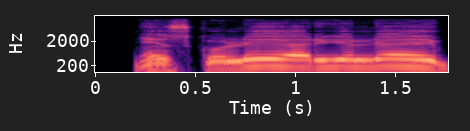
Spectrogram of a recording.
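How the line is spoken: Shout. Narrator (Russian): закричал ему Хаим Дронг

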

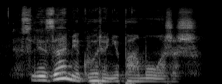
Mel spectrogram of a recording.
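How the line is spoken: Mother's sigh. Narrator (Russian): вздохнула мама

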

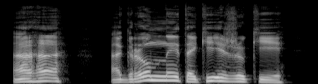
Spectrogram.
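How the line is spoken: Wry snort. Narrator (Russian): хмыкнул я

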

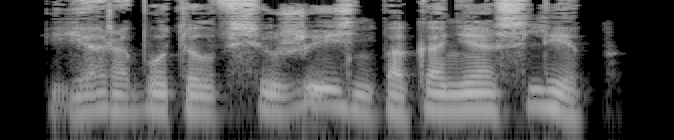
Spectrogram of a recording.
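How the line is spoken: Old man whispering. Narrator (Russian): прошептал старик

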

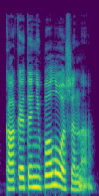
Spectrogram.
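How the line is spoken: Indignant old man grumbling. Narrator (Russian): ворчал самый седой и морщинистый из них, словно старый дуб, изъеденный временем и негодованием

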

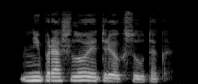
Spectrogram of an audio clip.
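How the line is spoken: Grumbled. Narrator (Russian): проворчала та

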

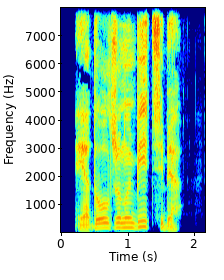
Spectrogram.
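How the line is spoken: Very quiet, menacing. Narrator (Russian): сказал психопат очень тихо

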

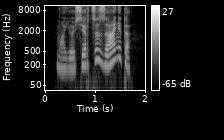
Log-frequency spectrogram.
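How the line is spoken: Sullen mutter. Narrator (Russian): угрюмо пробормотал я

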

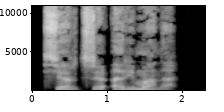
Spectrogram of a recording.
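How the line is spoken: Whispering man. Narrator (Russian): смуглый и сильный мужчина прошептал

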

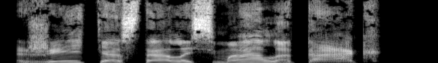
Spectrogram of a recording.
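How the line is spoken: Sinister nasal voice behind. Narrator (Russian): раздался зловещий гнусавый голос за спиной

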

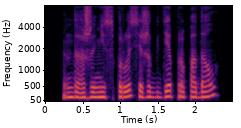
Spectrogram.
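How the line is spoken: Wry snort. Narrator (Russian): хмыкнул Стас

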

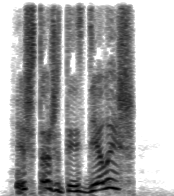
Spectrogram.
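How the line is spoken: Scoffing grunt. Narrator (Russian): хмыкнул Гастон

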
